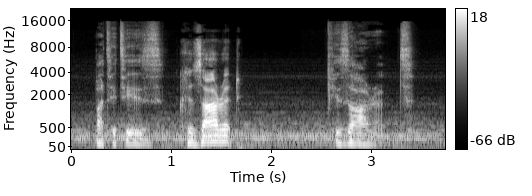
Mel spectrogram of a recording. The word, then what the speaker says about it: Qizarate: religious body there are many ways people may pronounce it kids are at Kizza rate but it is userid his aren't a Korean big scene is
